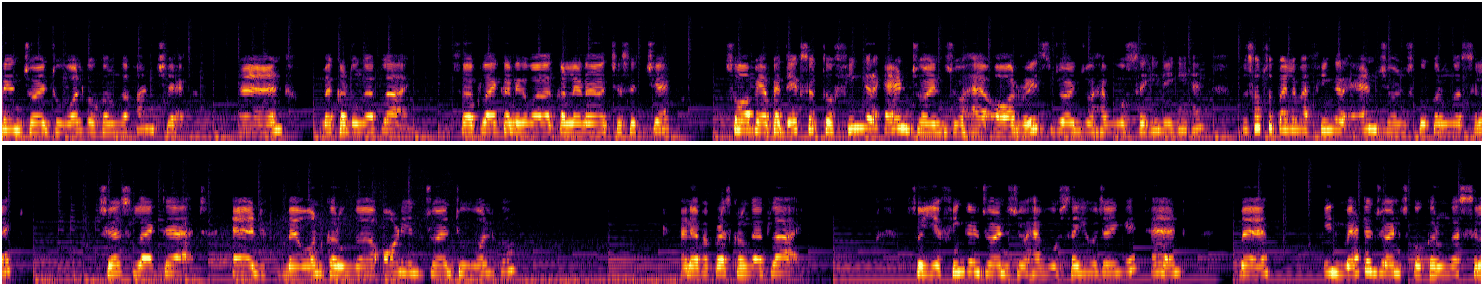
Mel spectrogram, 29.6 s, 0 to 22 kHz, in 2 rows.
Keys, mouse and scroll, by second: 1.1 click, 3.3 click, 4.3 scroll up 1, 5.0-5.5 scroll down 1, 5.5 click, 14.5 click, 15.0 shift+click, 16.3 shift+click, 19.8 click, 26.6 click, 26.9-27.3 scroll up 1, 27.8 middle click.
